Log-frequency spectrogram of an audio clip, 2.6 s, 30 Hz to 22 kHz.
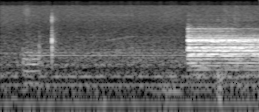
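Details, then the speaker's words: Apple PowerBook from a for-parts job lot (unclear whether the 12-inch G4 or the G3 Pismo), powering on again after refusing to start and being left to discharge for hours; faint clicks, then a full sustained chord: normal startup chime. "Okay, so it's turning back on this time."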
